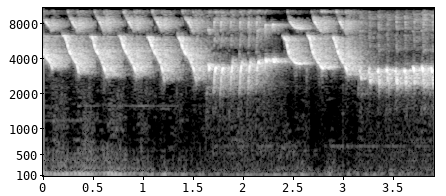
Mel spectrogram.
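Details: White-rumped shama pouring out quick, high down-slurred notes that merge into a lower, rattling, stuttering trill toward the end.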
